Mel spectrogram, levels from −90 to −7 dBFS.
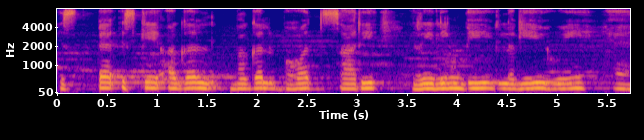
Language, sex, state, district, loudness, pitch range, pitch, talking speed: Hindi, female, Uttar Pradesh, Hamirpur, -28 LUFS, 175-190 Hz, 185 Hz, 115 wpm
